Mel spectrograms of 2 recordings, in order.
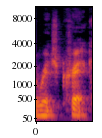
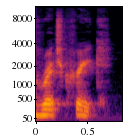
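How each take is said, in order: First: The second word has a short 'i' vowel. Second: The second word has a long 'ee' vowel. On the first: This is how other people sometimes say the name. The speaker calls it wrong. "sometimes when people call me Rich Crick" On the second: This is how the owner says the name. The speaker calls it right. "my last name is Rich Creek"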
